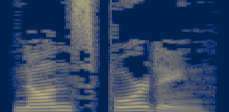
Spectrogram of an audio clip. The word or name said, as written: nonsporting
